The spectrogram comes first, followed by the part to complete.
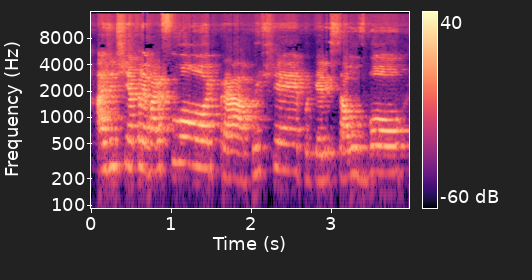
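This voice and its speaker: A woman's voice: a little high, unhurried, a bit bright, reverberant, low-quality recording. A woman from Cuba, speaking Portuguese as an interview guest in an emphatic, casual way, often adding "né" and "sabe". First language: Spanish. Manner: emphatic, frequent "né" and "sabe" tags.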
